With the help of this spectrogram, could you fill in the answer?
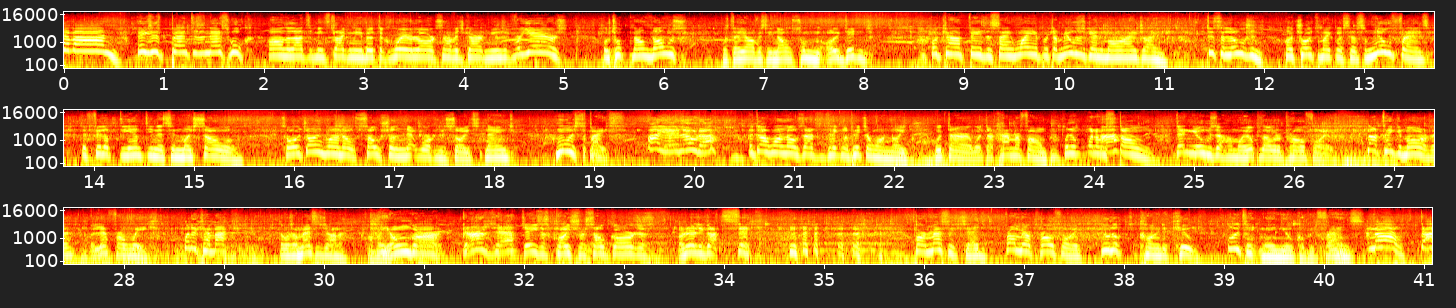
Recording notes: Live from the Silver Strand! A large ship nearly crashes into the hosts. A live radio broadcast from the Silver Strand in the cold of an Irish summer.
